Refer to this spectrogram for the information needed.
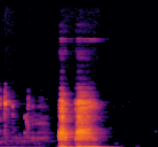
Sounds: Throat clearing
